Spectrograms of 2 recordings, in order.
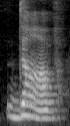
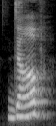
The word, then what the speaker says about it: Dove: і всі плями зникли дав Саме так воно читається Тому що тут є літера V Як ви думаєте що це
